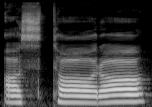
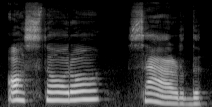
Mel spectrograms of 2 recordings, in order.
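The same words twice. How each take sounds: First: آستارا slowly split into syllables, loud; slow dictation. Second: آستارا read whole, higher pitch; clear first reading. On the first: Teacher dictates for a pupil writing, slow and loud. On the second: Teacher introduces the second sentence to a pupil, clear and higher. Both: Shown as a demonstration.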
